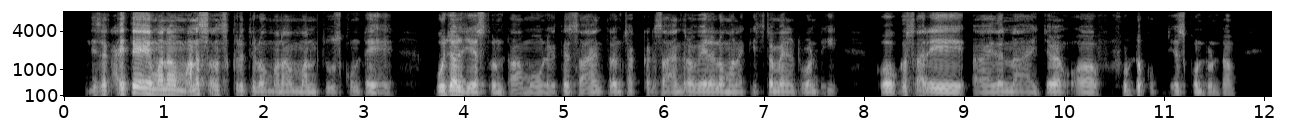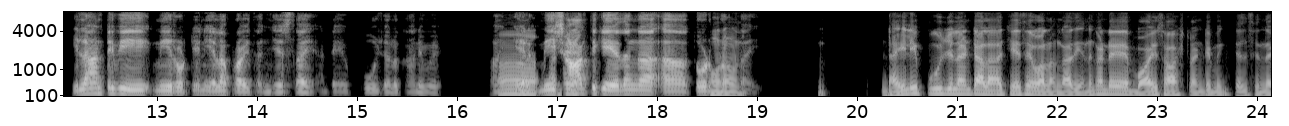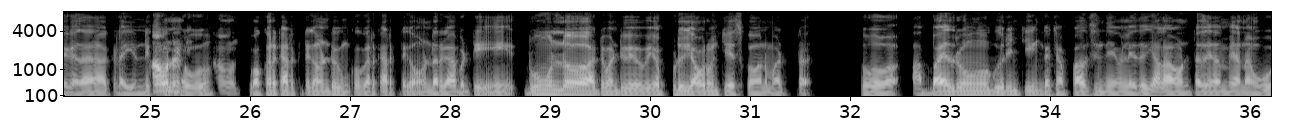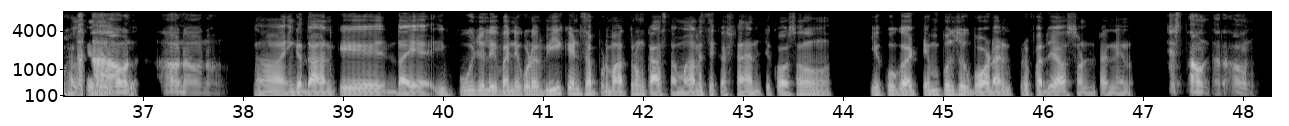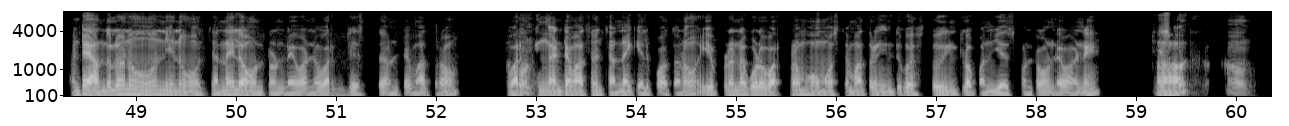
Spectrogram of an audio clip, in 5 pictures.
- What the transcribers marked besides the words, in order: in English: "ఫుడ్ కుక్"; in English: "రొటీన్"; "పవితం" said as "ప్రభావితం"; tapping; other noise; in English: "బాయ్స్ హాస్టల్"; in English: "కరెక్ట్‌గా"; in English: "కరెక్ట్‌గా"; in English: "సో"; in English: "రూమ్"; chuckle; in English: "వీకెండ్స్"; in English: "టెంపుల్స్‌కి"; in English: "ప్రిఫర్"; in English: "వర్క్"; in English: "వర్కింగ్"; other background noise; in English: "వర్క్ ఫ్రమ్ హోమ్"
- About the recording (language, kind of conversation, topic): Telugu, podcast, రోజువారీ రొటీన్ మన మానసిక శాంతిపై ఎలా ప్రభావం చూపుతుంది?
